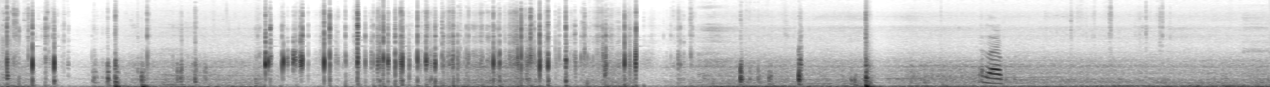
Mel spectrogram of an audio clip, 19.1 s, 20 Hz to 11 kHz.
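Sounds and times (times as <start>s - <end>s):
fingers tapping and scraping camera: 0.0s - 1.0s, 3.8s - 10.4s
low steady rumble: 0.0s - 19.0s.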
